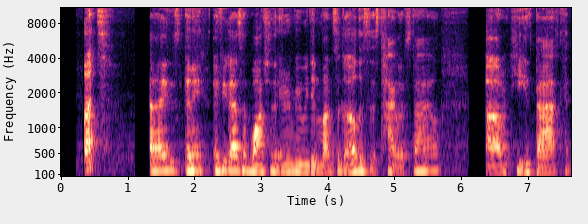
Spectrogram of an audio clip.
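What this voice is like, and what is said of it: Sick-sounding, weird voice. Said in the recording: “my voice is a little bit under the weather, so if it sounds weird”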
